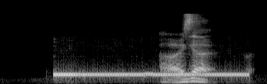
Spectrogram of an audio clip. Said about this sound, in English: I like the part of the show where the phones ring.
